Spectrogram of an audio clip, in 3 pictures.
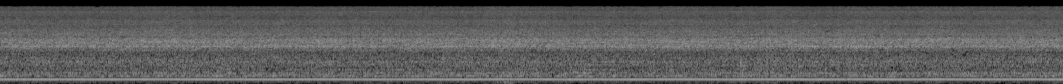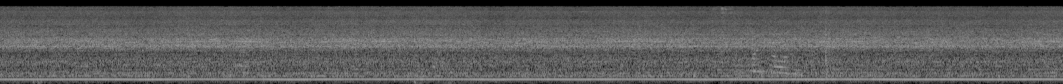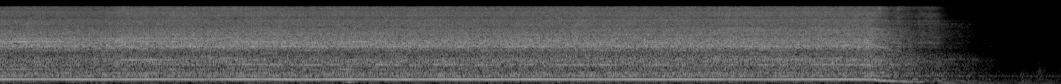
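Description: Countertop blender running steadily at an even pitch, puréeing chopped onion, bell peppers, cilantro, garlic, water and spices into a sofrito/adobo paste.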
